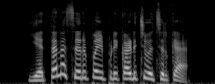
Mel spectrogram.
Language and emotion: Tamil, angry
